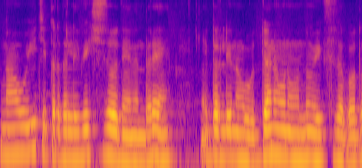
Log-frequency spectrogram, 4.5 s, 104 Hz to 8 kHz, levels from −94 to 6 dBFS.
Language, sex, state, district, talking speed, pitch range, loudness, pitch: Kannada, male, Karnataka, Bangalore, 105 wpm, 130-145 Hz, -17 LUFS, 135 Hz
